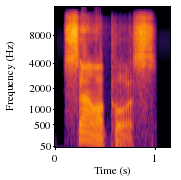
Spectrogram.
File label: "sourpuss", British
